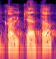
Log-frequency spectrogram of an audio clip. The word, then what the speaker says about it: Kolkata: Puis même en, passant, on, les gens s'occupent tellement plus de Calcutta qu'on oublie que maintenant, il faut dire Kolkata parce que ça mm-hmm. correspond à la prononciation euh, ah, de, la langue bengalaise.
